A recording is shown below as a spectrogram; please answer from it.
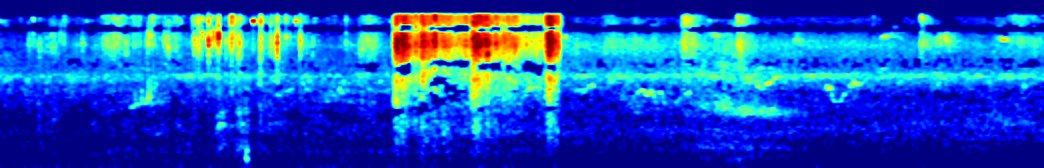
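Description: Faint outdoor background, broken by a brief, loud rustle lasting about a second, a little past the middle.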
